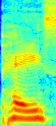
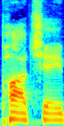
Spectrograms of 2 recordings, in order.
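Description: First: The name is said with an English pronunciation. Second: The name is said with an Italian pronunciation. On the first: "You could say Pace. I'm not going to get upset about" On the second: "I'm going to pronounce it Pace because that's the correct pronunciation"

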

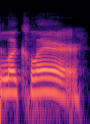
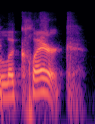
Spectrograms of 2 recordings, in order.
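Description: First: The final C is left silent. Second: The final C is pronounced as a hard K. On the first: The speaker calls it right. "it's Leclerc" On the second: The speaker calls it wrong. "She's always doing a hard C"

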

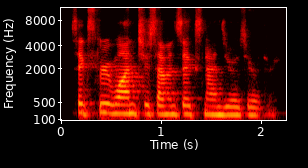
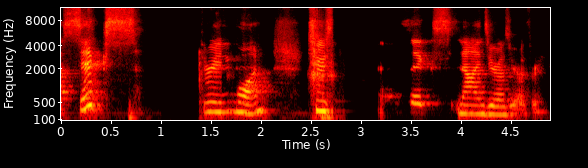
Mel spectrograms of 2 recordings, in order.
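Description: First: The number is said at a quick pace. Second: The number is said at a slower pace.

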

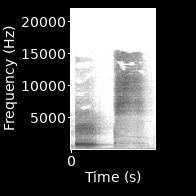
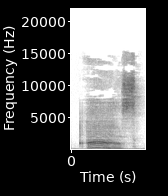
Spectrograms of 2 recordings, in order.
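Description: First: The word sounds like 'axe', with the k before s. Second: The word is said 'ask', with the s before k. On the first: This is the local New Orleans way. "tell us to not say ask" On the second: This is the form outsiders push as correct. "to say ask"

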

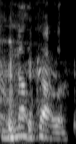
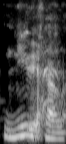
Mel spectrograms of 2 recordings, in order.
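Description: First: The first syllable sounds like nut. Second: The first syllable sounds like newt. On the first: The speaker calls it right. "it's Nutella" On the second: The speaker calls it wrong. "not Nutella"

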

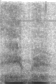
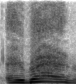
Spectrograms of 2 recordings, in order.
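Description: First: It is said weakly, barely audible. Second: It is said loudly, with energy.

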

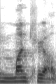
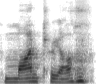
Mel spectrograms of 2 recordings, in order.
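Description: First: The first vowel sounds like the 'u' in 'un'. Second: The first vowel sounds like the 'o' in 'on'. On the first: The speaker calls it right. "We say Montreal, like if there was a U instead" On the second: The speaker calls it wrong. "I will cringe if anybody says Montreal"

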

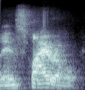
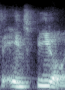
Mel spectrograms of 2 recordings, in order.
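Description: First: The name is pronounced with English-style sounds. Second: The name is pronounced with Spanish sounds. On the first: The speaker calls it wrong. "some people are going to mispronounce it and call it Inspiro" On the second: The speaker calls it right. "It's the Spanish pronunciation"

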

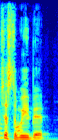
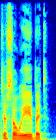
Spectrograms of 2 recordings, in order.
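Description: First: It is said in the speaker's own accent. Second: It is said in a put-on Irish accent. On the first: "on a daily basis, I use the phrase" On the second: "put on my really ... atrocious Irish accent"

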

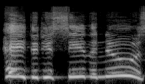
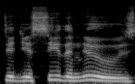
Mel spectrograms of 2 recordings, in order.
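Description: First: It is said in an excited, happy tone. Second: It is said in a grave, worried tone.

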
